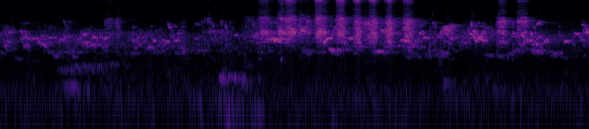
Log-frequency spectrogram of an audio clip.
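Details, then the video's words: Busy, buzzy twittering from budgies builds from softer chirps into a louder, pulsing chatter that continues to the end. "Budgies Chirping Sounds"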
